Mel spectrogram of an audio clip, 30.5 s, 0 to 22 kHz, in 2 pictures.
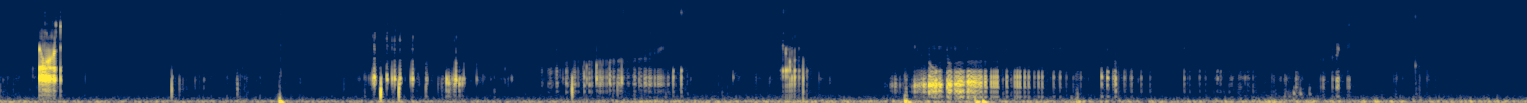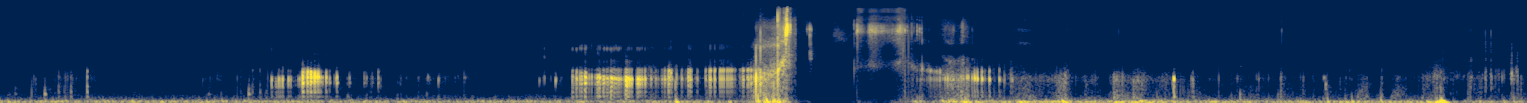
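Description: A hungry person's stomach growling and gurgling, recorded close up: a constant low rumble with gurgles rising over it every few seconds. About 23 seconds in there is a sharp knock and a second of silence before the gurgling resumes.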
